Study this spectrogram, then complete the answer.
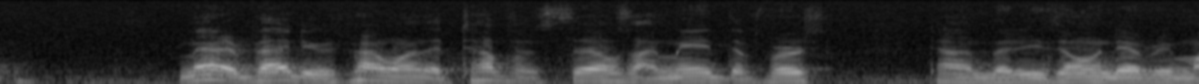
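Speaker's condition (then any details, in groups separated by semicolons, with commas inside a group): Cerebral palsy; since birth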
